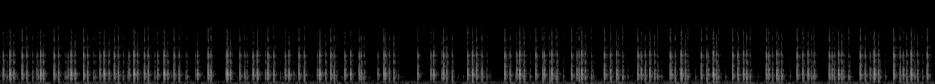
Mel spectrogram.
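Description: A small, hollow, empty-looking rectangular cardboard box with a faux wood-grain print is held in both hands in front of a binaural mic and tapped rapidly with the fingernails of both hands. The result is a fast, continuous stream of short, dry, hollow clicks with a woody tone centered around 500 Hz, each dying away almost instantly, with a few brief pauses between bursts.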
